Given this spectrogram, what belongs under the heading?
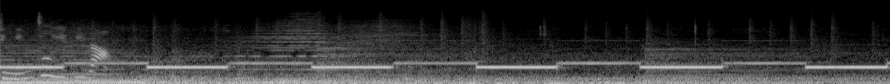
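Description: An ambulance on an emergency run sounds a loud, close two-tone siren that alternates steadily between high and low pitches over road noise, with a brief voice near the start.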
